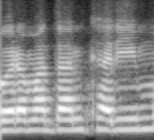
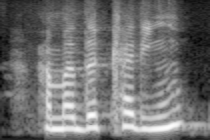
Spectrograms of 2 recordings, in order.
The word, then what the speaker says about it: Ramadan Karim: É Ramadã Karim? Kerim? – É, tenho. Pode falar. É, o Ramadan Karim ou Mubarak, tanto faz. – Ramadan Karim, para vocês, espero ter pronunciado certo.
